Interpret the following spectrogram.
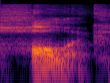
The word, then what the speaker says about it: xxxHOLiC: Um, one of my favorite anime uh something called Hollock. Now, it's spelled xxxholic, but is not that's not what it's not.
